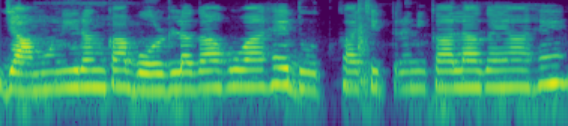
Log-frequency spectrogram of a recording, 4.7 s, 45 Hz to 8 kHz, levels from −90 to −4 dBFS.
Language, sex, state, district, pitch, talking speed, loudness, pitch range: Hindi, female, Punjab, Fazilka, 220 Hz, 165 wpm, -20 LUFS, 205-225 Hz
